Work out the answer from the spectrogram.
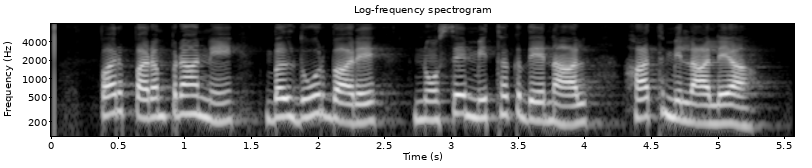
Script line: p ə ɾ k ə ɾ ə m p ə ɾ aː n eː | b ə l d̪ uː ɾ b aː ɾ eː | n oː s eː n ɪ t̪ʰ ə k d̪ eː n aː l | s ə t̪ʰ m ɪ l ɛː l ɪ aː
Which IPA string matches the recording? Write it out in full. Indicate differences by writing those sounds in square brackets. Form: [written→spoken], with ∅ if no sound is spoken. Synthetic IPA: p ə ɾ [k→p] ə ɾ ə m p ə ɾ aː n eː | b ə l d̪ uː ɾ b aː ɾ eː | n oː s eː [n→m] ɪ t̪ʰ ə k d̪ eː n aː l | [s→h] ə t̪ʰ m ɪ l [ɛː→aː] l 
